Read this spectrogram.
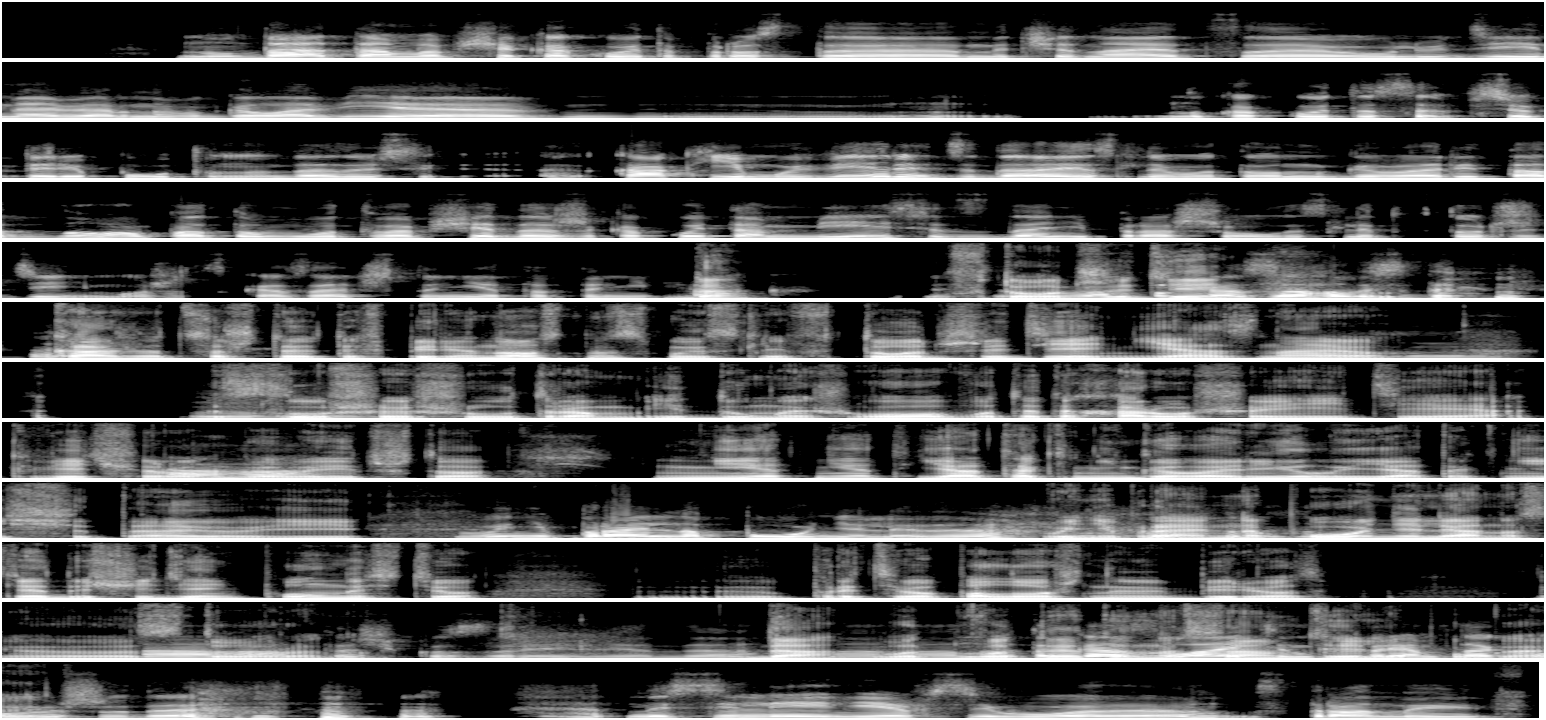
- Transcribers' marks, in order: tapping; laughing while speaking: "показалось, да"; chuckle; other background noise; laughing while speaking: "да?"; chuckle; in English: "газлайтинг"; laugh
- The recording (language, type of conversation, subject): Russian, unstructured, Как вы думаете, почему люди не доверяют политикам?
